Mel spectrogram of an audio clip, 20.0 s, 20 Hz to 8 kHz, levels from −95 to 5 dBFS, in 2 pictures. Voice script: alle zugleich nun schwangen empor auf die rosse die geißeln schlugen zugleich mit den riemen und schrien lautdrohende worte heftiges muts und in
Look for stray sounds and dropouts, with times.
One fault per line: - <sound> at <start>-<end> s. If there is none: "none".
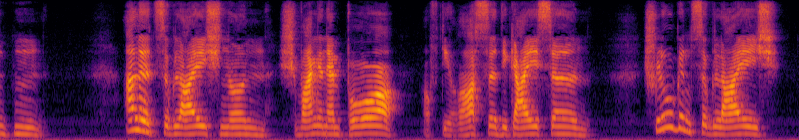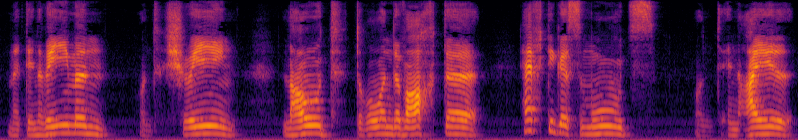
none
